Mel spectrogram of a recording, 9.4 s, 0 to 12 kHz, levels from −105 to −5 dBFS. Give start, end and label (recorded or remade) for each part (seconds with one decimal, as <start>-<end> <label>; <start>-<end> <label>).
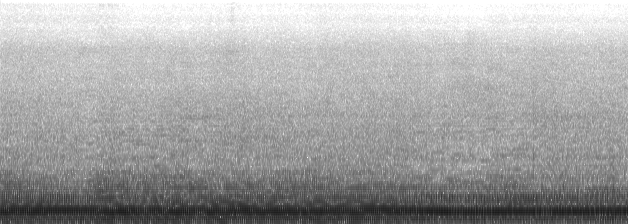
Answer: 0.0-1.2 recorded; 1.2-3.5 remade; 3.5-6.2 recorded; 6.2-8.2 remade; 8.2-9.4 recorded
